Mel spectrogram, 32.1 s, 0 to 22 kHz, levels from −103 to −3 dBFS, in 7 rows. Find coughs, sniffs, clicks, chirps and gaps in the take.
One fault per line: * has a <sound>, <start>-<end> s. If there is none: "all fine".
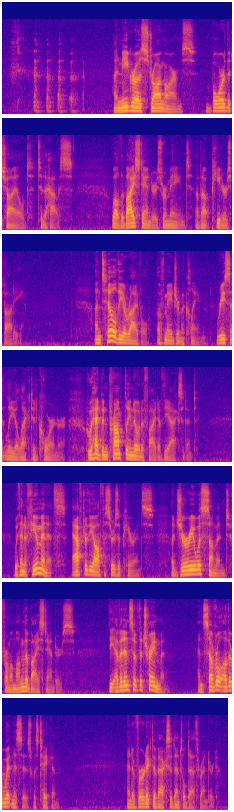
* has a laugh, 0.1-1.7 s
